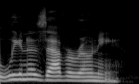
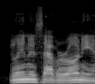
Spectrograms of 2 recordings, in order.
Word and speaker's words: Lena Zavaroni: Oh, Lena Zavaroni. – Lena Zavaroni and her cover version of a Neil Sedaka song called Going Nowhere.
